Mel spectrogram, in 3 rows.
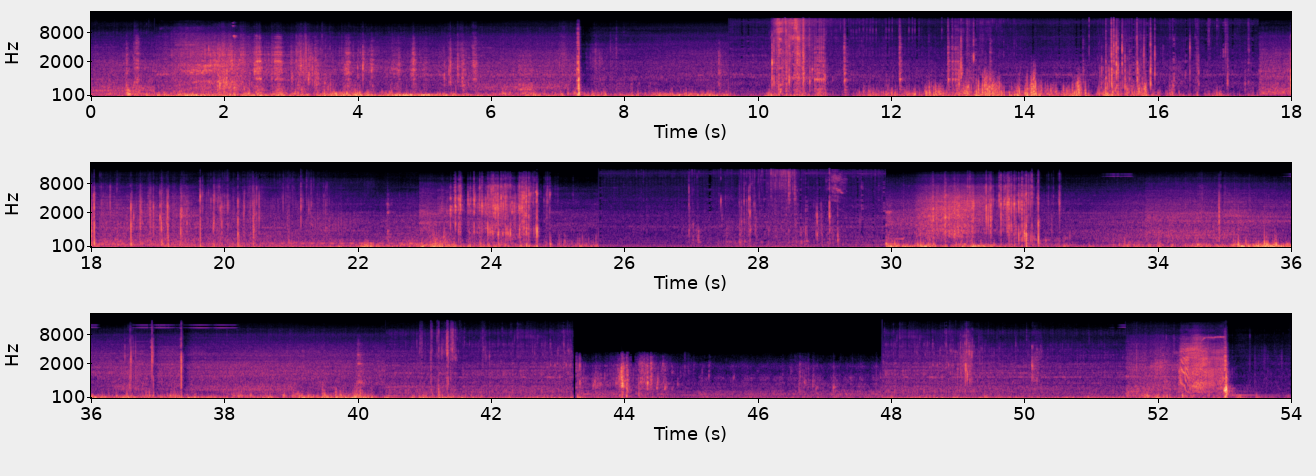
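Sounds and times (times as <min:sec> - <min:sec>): low vehicle rumble: 0:00.0 - 0:54.0
tyre crushing objects: 0:09.6 - 0:21.8, 0:25.6 - 0:30.0
cracking and crunching: 0:09.6 - 0:22.0, 0:23.2 - 0:25.0, 0:25.6 - 0:32.6, 0:40.9 - 0:44.9, 0:47.9 - 0:54.0
squelching and splashing: 0:25.7 - 0:30.0, 0:47.9 - 0:50.4.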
